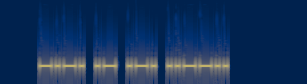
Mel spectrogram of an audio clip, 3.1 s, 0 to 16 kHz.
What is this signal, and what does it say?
Morse code, heard as a keyed tone, about 31 wpm, 700 Hz. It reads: CAR?
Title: 3x Word-Spacing - Sentences from Top 300 Words - 30wpm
